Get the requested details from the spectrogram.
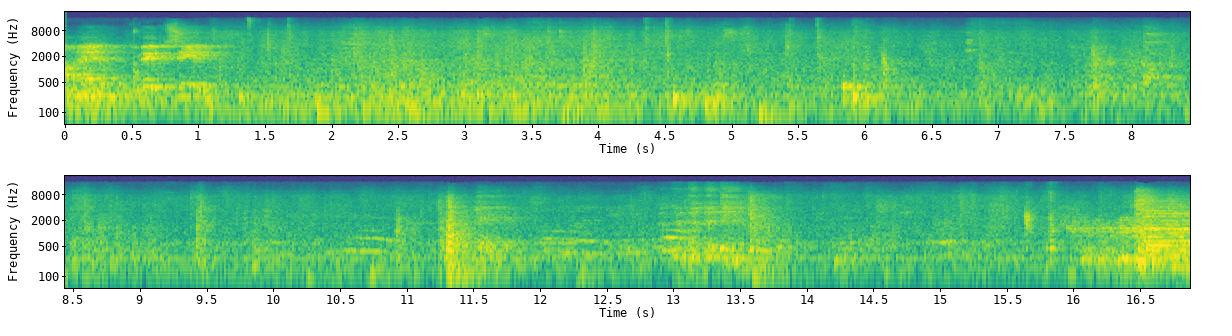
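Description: A man speaks calmly in a large echoing room.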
